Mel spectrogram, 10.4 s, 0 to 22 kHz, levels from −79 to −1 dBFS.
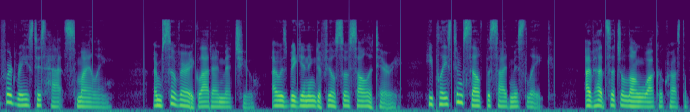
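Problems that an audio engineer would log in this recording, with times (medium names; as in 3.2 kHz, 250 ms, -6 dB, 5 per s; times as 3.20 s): tick 78 rpm -13 dBFS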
